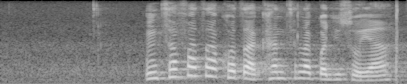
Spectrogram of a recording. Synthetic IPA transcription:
n̩t͡sʰafat͡sakʰɔt͡sakʰan̩t͡sʰɛlakwadisɔja

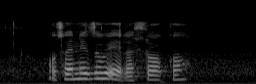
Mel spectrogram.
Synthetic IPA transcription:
ṵt͡sʰwanet͡sahuʔɛlaɬɔːkɔ

